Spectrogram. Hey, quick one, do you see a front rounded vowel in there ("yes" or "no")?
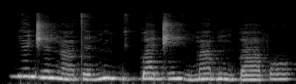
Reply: no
